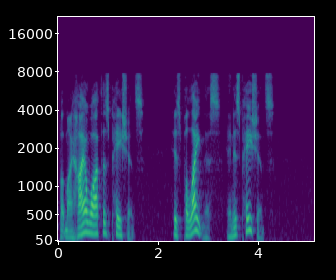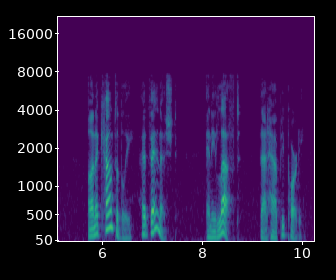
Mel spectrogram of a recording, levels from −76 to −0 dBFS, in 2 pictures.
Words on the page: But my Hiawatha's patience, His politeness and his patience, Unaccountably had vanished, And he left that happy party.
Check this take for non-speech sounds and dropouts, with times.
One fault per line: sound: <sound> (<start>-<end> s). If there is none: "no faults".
no faults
